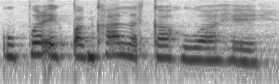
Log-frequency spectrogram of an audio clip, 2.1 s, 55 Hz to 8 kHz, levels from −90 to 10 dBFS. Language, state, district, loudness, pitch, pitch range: Hindi, Arunachal Pradesh, Lower Dibang Valley, -17 LUFS, 275 Hz, 235-295 Hz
